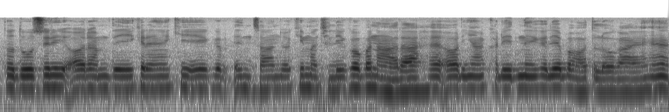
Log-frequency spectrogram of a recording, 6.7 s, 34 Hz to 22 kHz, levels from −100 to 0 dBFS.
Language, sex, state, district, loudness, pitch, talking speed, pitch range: Hindi, male, Bihar, Bhagalpur, -21 LUFS, 135 Hz, 235 wpm, 130-140 Hz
